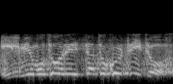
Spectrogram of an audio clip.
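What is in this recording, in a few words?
Italian damaged engine mood low, speech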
